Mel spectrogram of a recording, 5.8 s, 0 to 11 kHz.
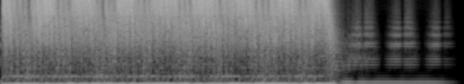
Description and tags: DJB 57 blast
Some Djembe samples distorted
dark, distorted, distortion, drone, experimental, noise, perc, sfx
